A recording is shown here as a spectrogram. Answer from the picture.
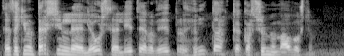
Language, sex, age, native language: Icelandic, male, 50-59, Icelandic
